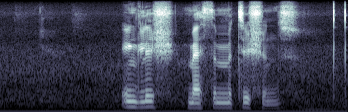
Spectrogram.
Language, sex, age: English, male, 22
